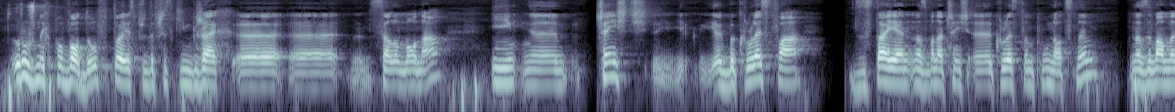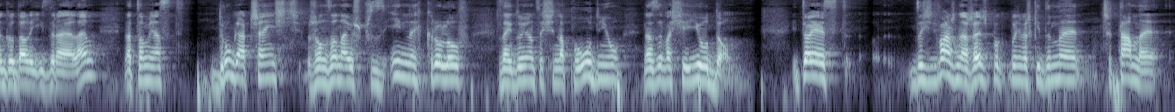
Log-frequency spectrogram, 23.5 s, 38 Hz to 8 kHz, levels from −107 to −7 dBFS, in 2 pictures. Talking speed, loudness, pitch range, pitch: 115 wpm, -29 LUFS, 140-175 Hz, 155 Hz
